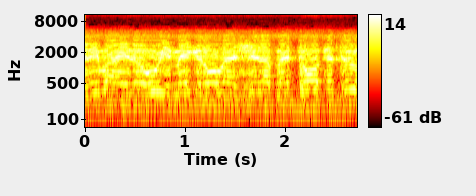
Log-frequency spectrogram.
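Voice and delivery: ordinary talk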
